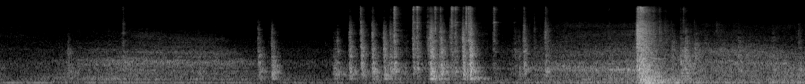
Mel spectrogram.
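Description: Quick metallic clicks and clanks as a car's wheel strap is worked and tightened on a car-transporter's steel deck, with one loud clank near the end. A low engine hum runs underneath.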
